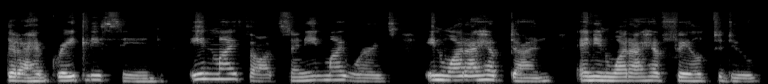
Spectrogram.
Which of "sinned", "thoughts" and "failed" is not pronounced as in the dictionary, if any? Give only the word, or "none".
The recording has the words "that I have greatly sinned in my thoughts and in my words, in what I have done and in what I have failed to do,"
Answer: none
